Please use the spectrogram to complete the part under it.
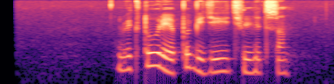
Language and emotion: Russian, sad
